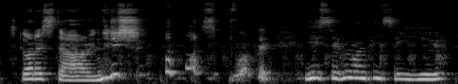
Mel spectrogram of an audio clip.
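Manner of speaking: doting dog talk. Real, not acted. Showing off her dog on camera.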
